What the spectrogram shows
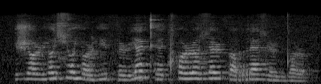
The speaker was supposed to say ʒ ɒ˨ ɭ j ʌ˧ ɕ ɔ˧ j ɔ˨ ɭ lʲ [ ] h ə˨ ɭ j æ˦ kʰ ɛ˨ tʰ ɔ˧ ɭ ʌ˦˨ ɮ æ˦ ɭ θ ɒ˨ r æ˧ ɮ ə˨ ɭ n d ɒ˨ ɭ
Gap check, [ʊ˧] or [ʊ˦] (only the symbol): ʊ˧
